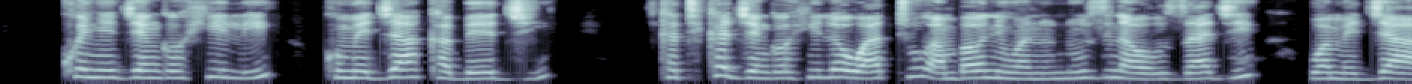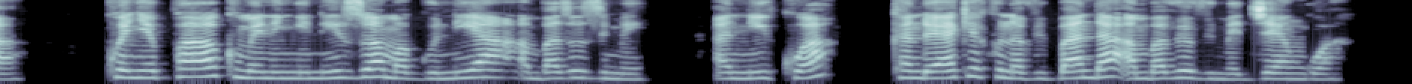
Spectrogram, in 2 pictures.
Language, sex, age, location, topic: Swahili, female, 18-24, Kisii, finance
